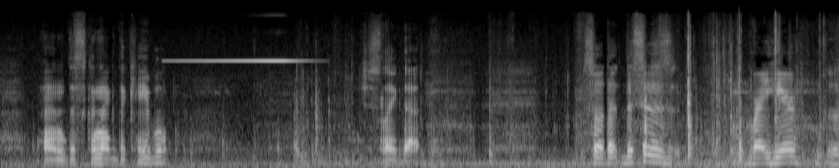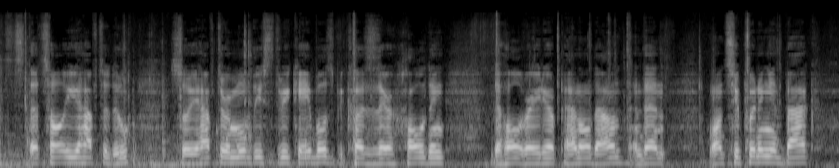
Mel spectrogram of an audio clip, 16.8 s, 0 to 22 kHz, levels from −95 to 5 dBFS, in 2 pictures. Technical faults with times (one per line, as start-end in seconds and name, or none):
1.61-3.29 loudspeaker feedback squeal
